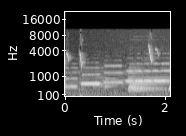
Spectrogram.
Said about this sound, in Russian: На наличнике гнездо, из которого серый воробьишка выглядывает во двор.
